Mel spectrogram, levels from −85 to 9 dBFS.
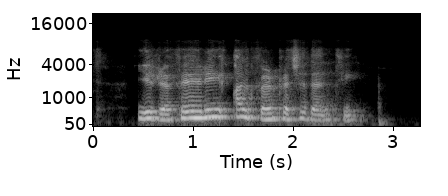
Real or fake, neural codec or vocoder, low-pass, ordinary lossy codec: real; none; 10.8 kHz; Opus, 16 kbps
